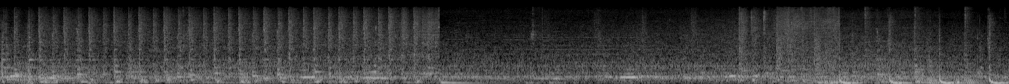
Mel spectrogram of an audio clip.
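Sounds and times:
background music with quick beat: 0.0s - 4.4s, 7.4s - 10.0s.

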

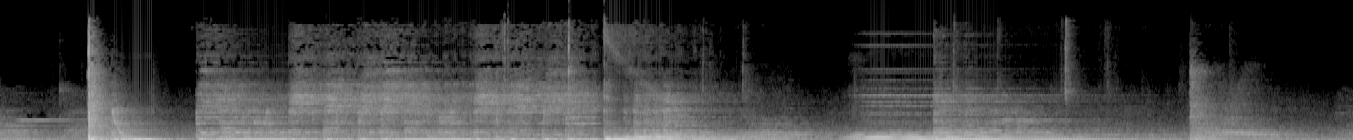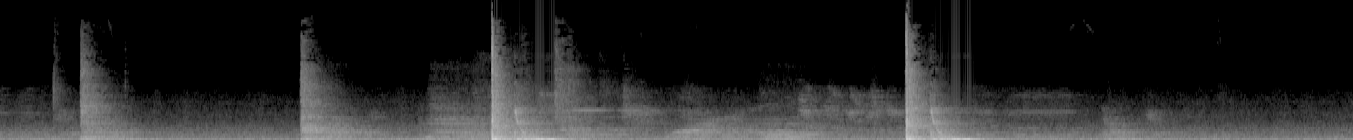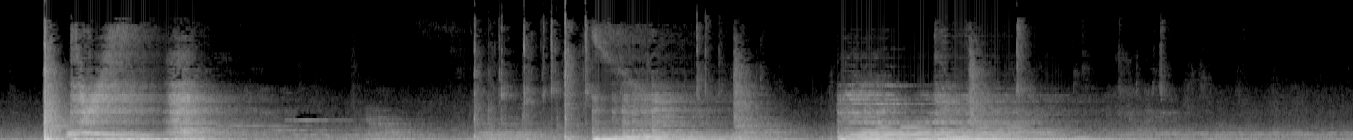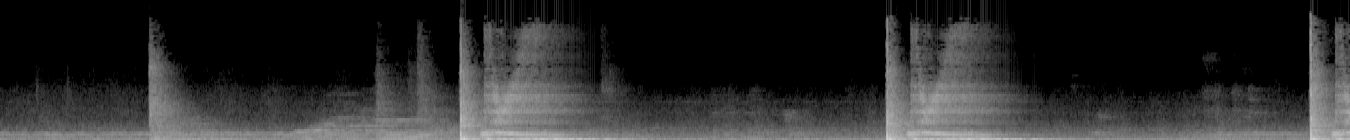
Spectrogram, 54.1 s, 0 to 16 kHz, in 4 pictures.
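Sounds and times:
faint background music: 0.0s - 54.0s.

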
